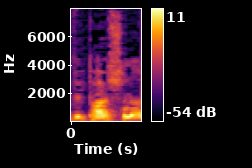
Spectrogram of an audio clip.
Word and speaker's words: Vipassana: So like Vipassana, but Vipassana is how you say it.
